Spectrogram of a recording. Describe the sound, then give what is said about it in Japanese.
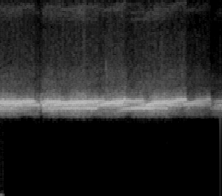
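An Aomatsumushi tree cricket chirps in Utsunomiya in a loud, continuous high-pitched trill, steady and unbroken for the whole stretch, with a brief dip near the end and no voices. This species calls from up in trees. “もう一つおまけに、今宇都宮で一番元気に鳴いている虫、アオマツムシの声をお聞きください。”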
